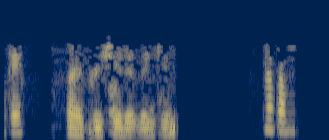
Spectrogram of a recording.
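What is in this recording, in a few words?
Incident Tac 1, Scanner audio recording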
